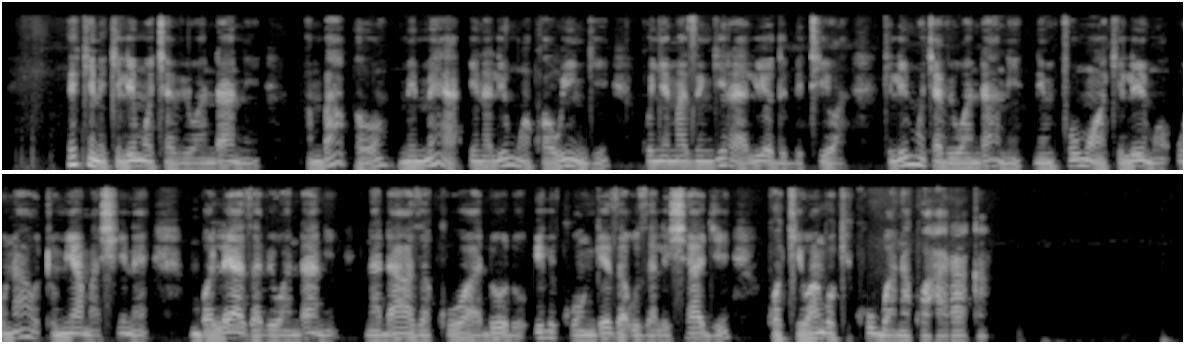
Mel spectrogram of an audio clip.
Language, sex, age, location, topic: Swahili, male, 25-35, Nairobi, agriculture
